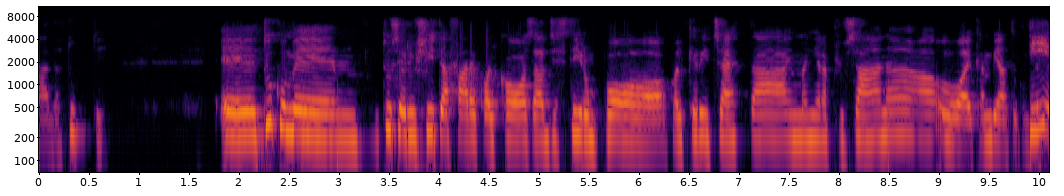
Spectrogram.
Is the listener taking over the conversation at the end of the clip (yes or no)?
yes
